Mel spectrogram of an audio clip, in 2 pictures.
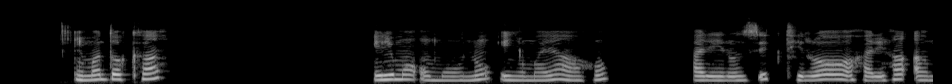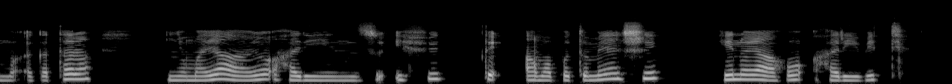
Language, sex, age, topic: Kinyarwanda, female, 18-24, finance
